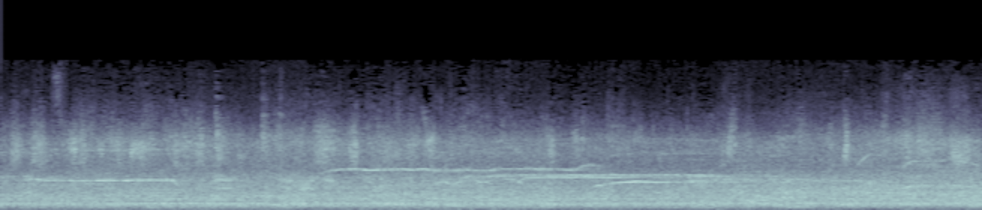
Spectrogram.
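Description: A large crowd in an open stadium chants and roars.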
